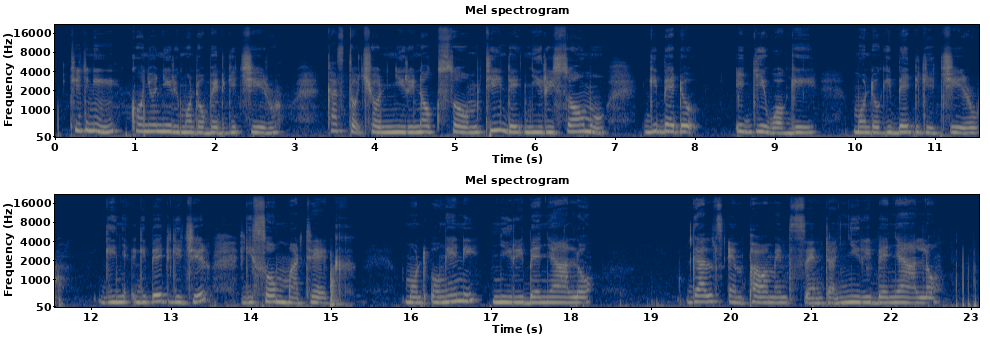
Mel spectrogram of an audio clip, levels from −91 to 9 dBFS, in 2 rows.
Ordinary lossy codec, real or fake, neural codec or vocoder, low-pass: none; real; none; none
